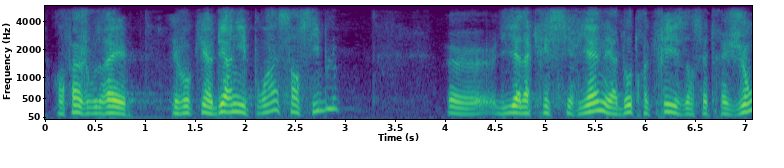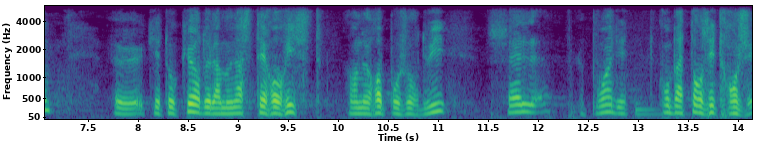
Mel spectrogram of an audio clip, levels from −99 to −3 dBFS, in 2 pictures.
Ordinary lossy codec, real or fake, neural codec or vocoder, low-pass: Opus, 32 kbps; real; none; 5.4 kHz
